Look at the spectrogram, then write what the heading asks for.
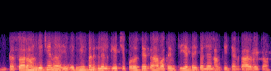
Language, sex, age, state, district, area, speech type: Maithili, male, 18-30, Bihar, Darbhanga, rural, conversation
